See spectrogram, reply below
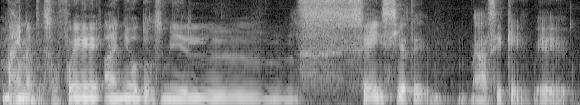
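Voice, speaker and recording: A man's voice: lowish voice, steady tone, slow. Reflective Colombian man with Cúcuta accent. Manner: reflective, hesitant, many fillers. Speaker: interview guest, actor. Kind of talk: personal faith testimony.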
